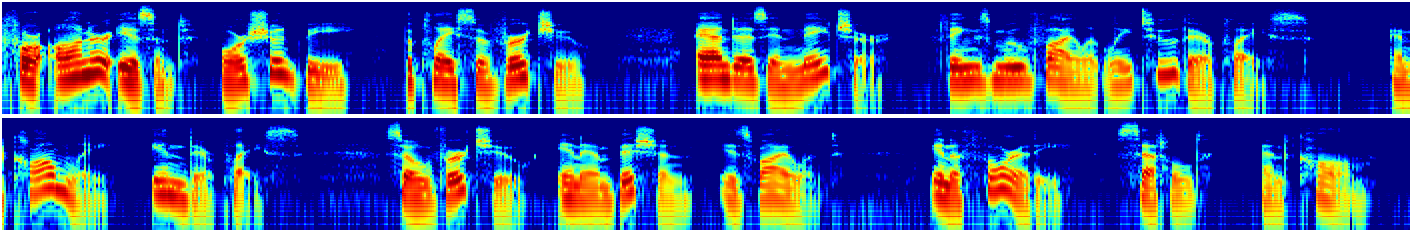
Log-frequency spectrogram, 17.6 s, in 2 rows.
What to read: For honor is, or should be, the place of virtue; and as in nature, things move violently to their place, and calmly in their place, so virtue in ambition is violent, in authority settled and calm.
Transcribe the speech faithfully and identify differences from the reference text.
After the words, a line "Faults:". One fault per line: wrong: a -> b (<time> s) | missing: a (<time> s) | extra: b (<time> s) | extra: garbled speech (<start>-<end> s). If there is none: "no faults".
For honor isn't, or should be, the place of virtue; and as in nature, things move violently to their place, and calmly in their place, so virtue in ambition is violent, in authority settled and calm.
Faults:
wrong: is -> isn't (0.7 s)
